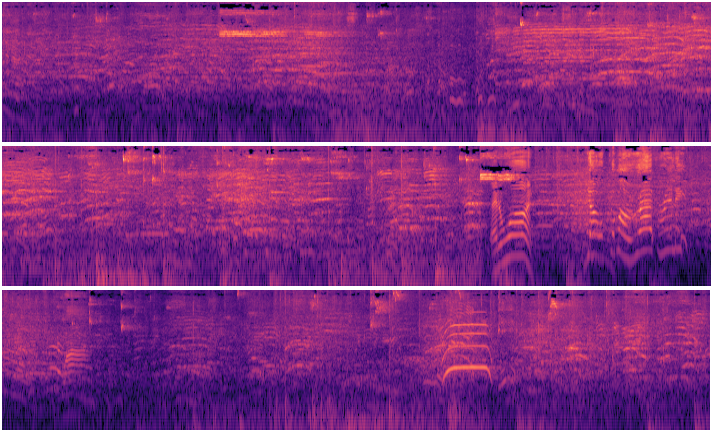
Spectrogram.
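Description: Basketball dribbled on a hardwood gym floor during play, with players and spectators calling out across the gym and a loud shout near the end.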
